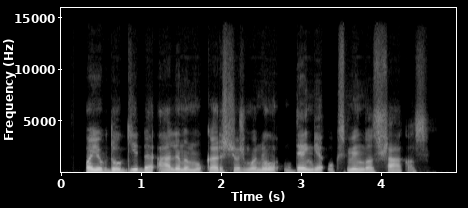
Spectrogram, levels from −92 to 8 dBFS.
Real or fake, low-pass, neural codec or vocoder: fake; 14.4 kHz; codec, 32 kHz, 1.9 kbps, SNAC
